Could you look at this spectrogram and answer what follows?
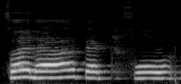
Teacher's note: നമ്മുടെ നാവ് മുകളിൽ തട്ടാത്ത രൂപത്തിൽ വെച്ചിട്ട് ഉച്ചരിക്കുക കേട്ടോ. ഫ ലൈറ്റ് ആക്കിയിട്ട് ഉച്ചരിക്കേണ്ട അക്ഷരങ്ങൾപ്പെട്ടതാണ്. മഖ്റജ് വരുന്നത് നമ്മുടെ മേലെ മുൻപല്ലിൻ്റെ അറ്റവും താഴെ ചുണ്ടിൻ്റെ ഉൾവശത്തെ നനഞ്ഞ ഭാഗവും ചേർന്നിട്ടാണ്. ലൈറ്റാക്കി കൊടുക്കാൻ ശ്രദ്ധിക്കുക കേട്ടോ.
